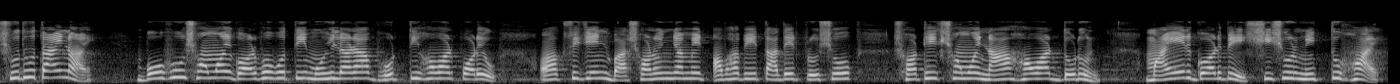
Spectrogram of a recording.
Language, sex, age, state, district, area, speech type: Bengali, female, 30-45, West Bengal, Paschim Bardhaman, rural, spontaneous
